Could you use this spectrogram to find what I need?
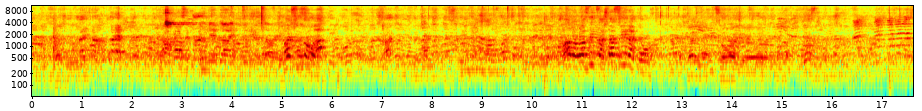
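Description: A crowd of spectators chatters and murmurs nearby outdoors.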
